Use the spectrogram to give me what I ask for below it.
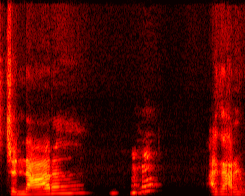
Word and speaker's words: Junauda: a name and then just I see the syllables in my head and then I redo it. But it's Junauda.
